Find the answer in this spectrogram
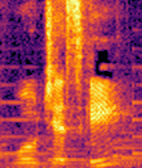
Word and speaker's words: Wojcicki: But it's Wojcicki, and it's Polish, and that's my name. It's actually not that hard to say. It just looks hard when you see the spelling.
